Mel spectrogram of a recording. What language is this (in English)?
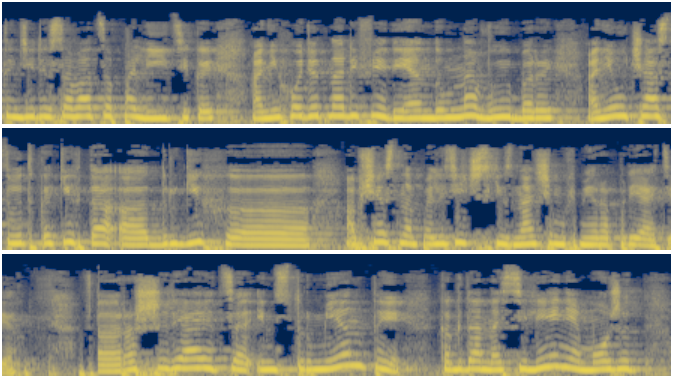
Russian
